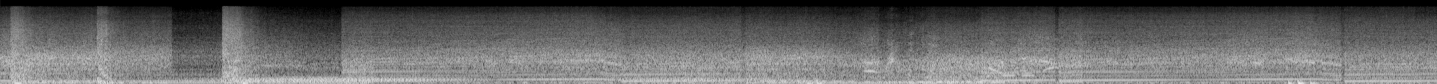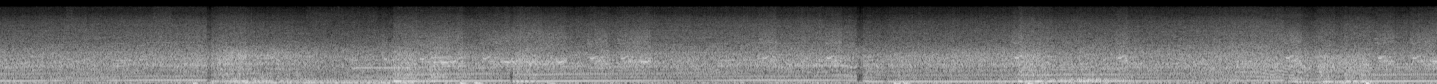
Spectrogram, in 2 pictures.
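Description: A car engine hums and revs steadily as a car drives along.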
